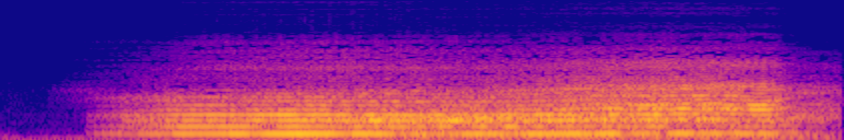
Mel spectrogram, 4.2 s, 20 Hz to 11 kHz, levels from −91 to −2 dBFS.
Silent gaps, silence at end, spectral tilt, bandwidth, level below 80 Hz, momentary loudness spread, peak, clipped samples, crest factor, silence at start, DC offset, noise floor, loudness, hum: none; 0 s; -11 dB/octave; 4.7 kHz; -42 dBFS; 8 LU; -6 dBFS; under 0.1%; 14 dB; 0.45 s; 0.5%; -53 dBFS; -20 LUFS; none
